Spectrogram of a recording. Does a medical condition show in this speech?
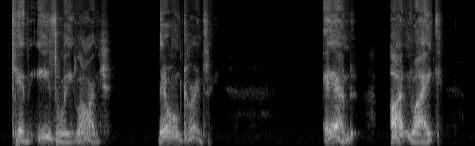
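Yes: chronic voice problem; about 2 years of dry, stiff voice box, uses CPAP machine; day two of healing, about 10% recovered, throat vibration and clearing returning; constant dry throat, urge to clear throat, stiff voice box loosening, easier when louder.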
